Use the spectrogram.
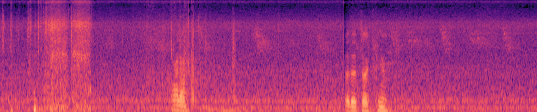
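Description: Honey bees from a swarm behind a window shutter buzz steadily in the background while a person speaks briefly in a low voice.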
